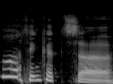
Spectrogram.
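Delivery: put-on swooping, sing-song Northern Irish accent. Retelling what Roy Walker asked on a set, in his Northern Irish accent. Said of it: "It speaks in this Northern Irish accent".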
